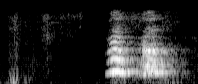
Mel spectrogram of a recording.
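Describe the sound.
A dog barks indoors, a quick pair of loud, mid-pitched harmonic barks running almost together, preceded by a faint, brief scuffle-like sound; no voices accompany it.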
